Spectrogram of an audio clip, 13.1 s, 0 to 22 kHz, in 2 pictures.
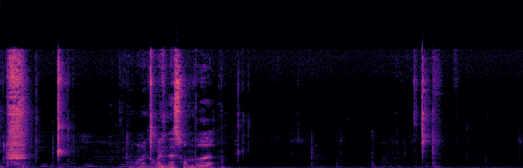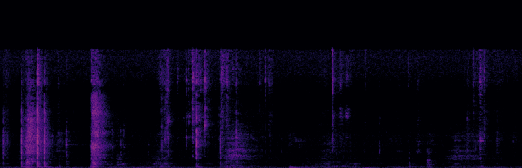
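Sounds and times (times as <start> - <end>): small plastic parts clicking: 1.8 - 7.4.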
